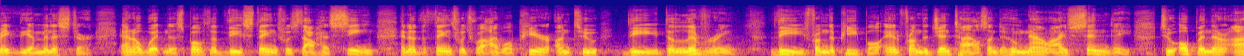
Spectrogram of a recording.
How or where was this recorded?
large echoing room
